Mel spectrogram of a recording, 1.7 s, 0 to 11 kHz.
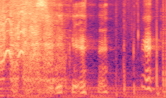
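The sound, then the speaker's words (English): A horse neighs once, loud, a shaky high-pitched whinny that trails off into rough, breathy snorts. “5, 10, I jump on my horse.”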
